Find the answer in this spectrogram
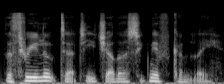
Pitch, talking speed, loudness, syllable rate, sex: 140 Hz, 190 wpm, -17 LUFS, 5.9 syllables/s, male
